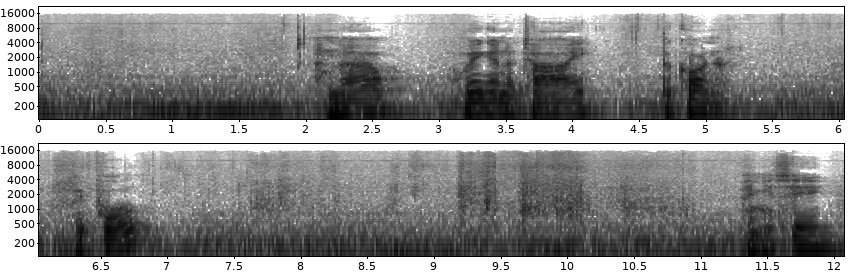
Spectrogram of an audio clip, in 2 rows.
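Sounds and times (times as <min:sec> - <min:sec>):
steady low hum: 0:00.0 - 0:12.0
rustling scrapes: 0:06.1 - 0:11.0.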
